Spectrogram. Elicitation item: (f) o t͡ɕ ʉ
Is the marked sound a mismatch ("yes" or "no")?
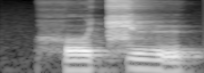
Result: yes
